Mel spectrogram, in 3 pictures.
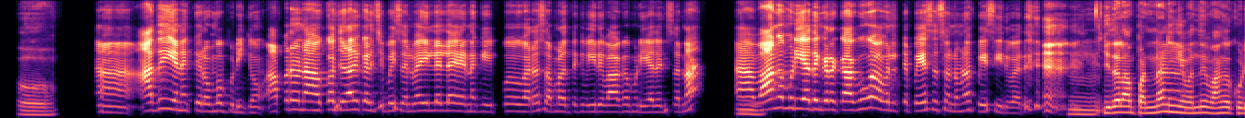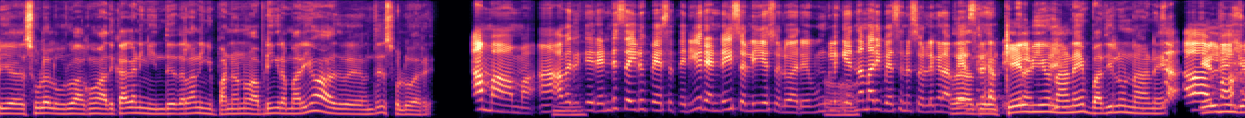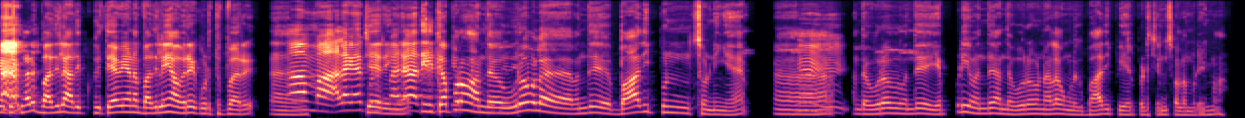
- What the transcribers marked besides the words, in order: laugh; chuckle; laughing while speaking: "உங்களுக்கு எந்த மாரி பேசணும் சொல்லுங்க நான் பேசுறேன் அப்படி என்பாரு. ஆமா"; laughing while speaking: "ஆமா. அழகா கொடுப்பாரா அது எனக்கு புடிச்சிருந்தது"; door
- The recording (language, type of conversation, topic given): Tamil, podcast, ஒரு உறவு முடிந்ததற்கான வருத்தத்தை எப்படிச் சமாளிக்கிறீர்கள்?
